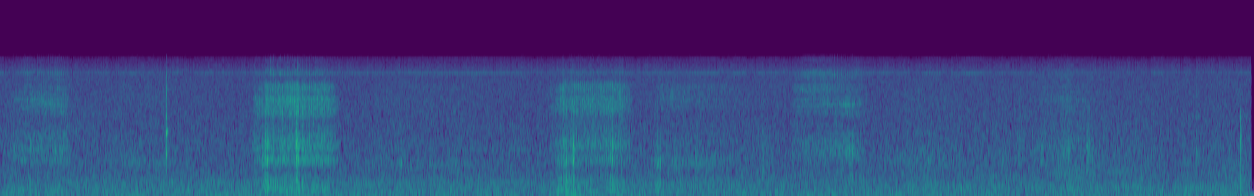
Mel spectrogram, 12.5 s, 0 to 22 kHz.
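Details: Snoring of a tired female sleeper: soft, breathy snores about every three seconds, roughly 20 a minute, over steady room hiss.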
